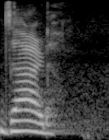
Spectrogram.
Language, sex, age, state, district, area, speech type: Goan Konkani, female, 18-30, Goa, Ponda, rural, read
